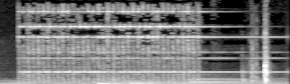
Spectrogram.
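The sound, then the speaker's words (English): A telephone bell rings late at night in one sustained, rattling metallic burst of about two seconds, then its hum lingers and fades before a sharp click near the end. No voices. “It was late when the dame called me.”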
